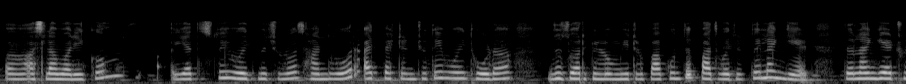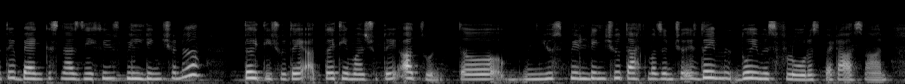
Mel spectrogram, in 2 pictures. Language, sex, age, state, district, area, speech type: Kashmiri, female, 18-30, Jammu and Kashmir, Baramulla, rural, spontaneous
